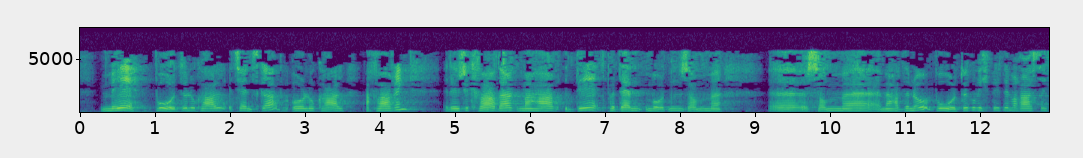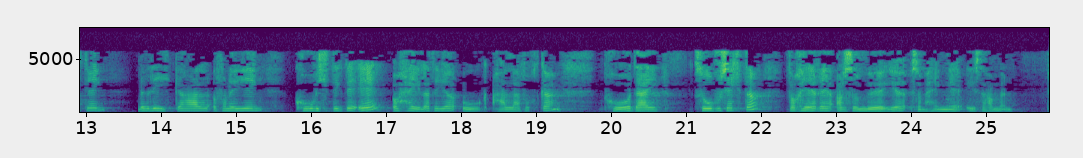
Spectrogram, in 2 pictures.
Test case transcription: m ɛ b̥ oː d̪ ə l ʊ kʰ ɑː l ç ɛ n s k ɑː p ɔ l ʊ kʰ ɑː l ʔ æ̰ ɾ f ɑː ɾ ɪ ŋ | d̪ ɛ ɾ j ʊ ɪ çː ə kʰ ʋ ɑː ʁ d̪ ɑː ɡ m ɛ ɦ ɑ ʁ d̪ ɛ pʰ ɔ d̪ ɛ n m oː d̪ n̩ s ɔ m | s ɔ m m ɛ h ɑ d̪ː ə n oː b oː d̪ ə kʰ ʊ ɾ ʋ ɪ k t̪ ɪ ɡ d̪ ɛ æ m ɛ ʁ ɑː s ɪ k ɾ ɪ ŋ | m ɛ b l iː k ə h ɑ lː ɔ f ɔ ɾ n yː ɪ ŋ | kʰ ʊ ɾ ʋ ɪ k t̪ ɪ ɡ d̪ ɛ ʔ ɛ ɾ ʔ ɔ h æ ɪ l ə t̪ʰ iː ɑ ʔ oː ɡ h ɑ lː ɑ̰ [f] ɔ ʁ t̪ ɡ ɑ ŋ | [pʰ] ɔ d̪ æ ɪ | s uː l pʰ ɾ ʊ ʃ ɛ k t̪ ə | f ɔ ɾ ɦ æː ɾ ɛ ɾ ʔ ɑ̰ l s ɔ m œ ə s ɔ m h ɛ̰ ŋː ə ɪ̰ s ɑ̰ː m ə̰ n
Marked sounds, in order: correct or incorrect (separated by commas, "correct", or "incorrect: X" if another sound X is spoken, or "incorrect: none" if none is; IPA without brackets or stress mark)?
correct, correct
